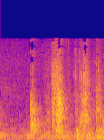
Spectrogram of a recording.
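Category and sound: household object, door opening and closing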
